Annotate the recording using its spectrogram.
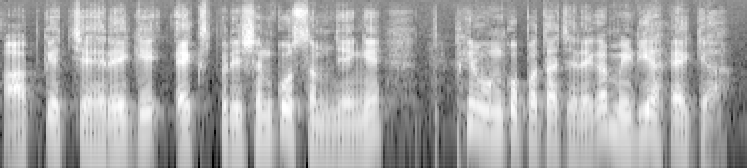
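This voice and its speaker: A man's voice: mid-range voice, animated, moderate pace, no echo. A man being interviewed, arguing his points emphatically in a heated debate and listing them one after another. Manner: argumentative, emphatic, lists points.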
